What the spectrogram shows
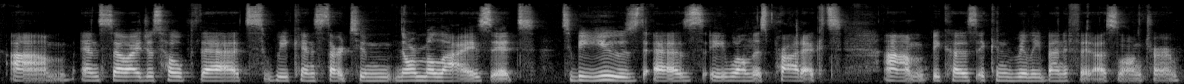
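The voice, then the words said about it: Polish accent. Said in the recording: “Pardon my Polish accent.”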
